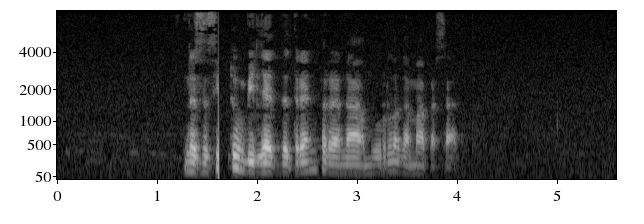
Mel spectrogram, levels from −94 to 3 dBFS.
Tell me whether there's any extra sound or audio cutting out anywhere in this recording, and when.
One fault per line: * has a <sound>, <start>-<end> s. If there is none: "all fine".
* has a dropout, 1.6-1.7 s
